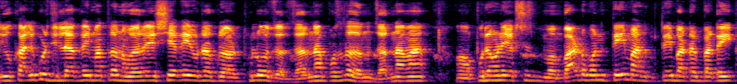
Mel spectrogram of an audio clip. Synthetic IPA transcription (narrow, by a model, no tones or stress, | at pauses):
jokalikuɽd͡zilːakajmat̪rʌnubʱʌeɾʌesijakajewʈaʈʰulod͡zʱʌrnapʌslʌʌnd͡zʱʌrnama | puɾjawneeksesbaʈopʌnit̪jʌjmat̪ʌjbaʈʌbaʈʌj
